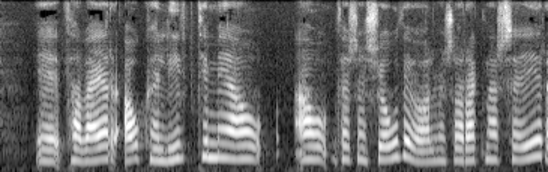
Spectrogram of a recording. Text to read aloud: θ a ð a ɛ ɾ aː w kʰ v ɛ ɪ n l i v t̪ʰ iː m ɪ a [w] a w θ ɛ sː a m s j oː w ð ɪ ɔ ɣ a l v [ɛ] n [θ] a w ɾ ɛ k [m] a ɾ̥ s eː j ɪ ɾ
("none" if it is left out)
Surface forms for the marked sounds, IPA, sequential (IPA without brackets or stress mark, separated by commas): w, ɛ, s, n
